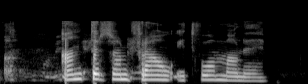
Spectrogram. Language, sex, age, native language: Icelandic, female, 20-29, Icelandic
